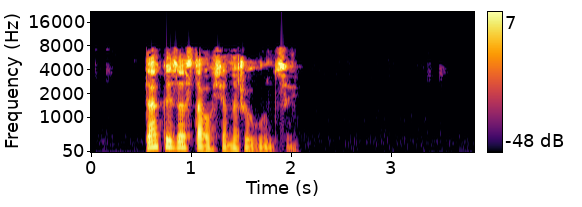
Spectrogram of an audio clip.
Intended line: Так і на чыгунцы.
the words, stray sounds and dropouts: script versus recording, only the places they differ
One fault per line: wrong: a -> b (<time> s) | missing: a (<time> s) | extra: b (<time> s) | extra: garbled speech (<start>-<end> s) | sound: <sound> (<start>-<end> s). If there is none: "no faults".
extra: застаўся (0.9 s)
